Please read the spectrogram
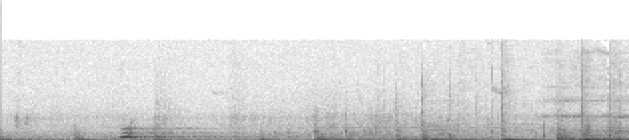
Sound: dog barking

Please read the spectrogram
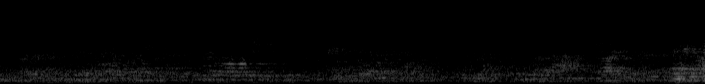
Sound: people chattering distantly continues

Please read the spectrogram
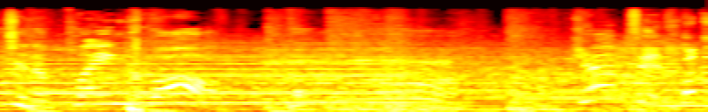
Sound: grunting

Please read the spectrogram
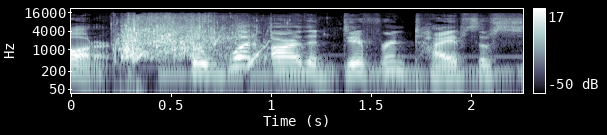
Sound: water splashing

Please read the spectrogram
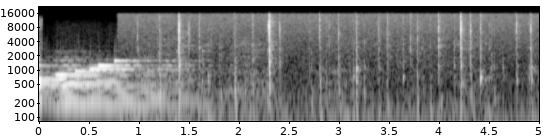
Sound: keyboard clanking

